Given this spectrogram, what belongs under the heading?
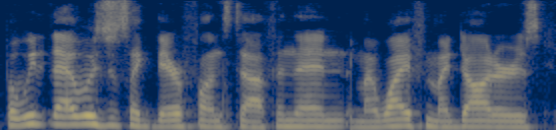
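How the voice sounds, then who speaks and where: Casual male podcast co-host, thirties, lively storyteller who laughs often; dry, lo-fi recording. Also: mid-range voice, fairly quick, no room sound. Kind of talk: casual chat. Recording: dry, dull lo-fi sound.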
